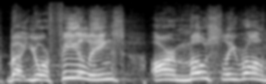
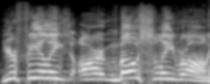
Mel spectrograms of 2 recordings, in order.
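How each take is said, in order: First: Loud, high and slow, feelings leaned on; emphatic repeat. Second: Slow, loud, high, stress on feelings; emphatic declaration. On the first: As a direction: drive feelings home again. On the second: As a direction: lean hard on feelings. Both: Acted. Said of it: "let me go this far".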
